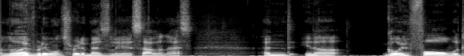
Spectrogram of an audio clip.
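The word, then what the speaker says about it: Meslier: nine he didn't mention mesli silent s because you know he's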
